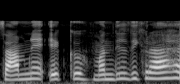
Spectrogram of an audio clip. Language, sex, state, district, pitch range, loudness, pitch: Hindi, female, Jharkhand, Palamu, 230-270 Hz, -17 LUFS, 260 Hz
